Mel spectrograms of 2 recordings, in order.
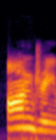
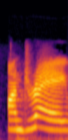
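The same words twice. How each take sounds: First: The stress is on the first syllable. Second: The stress is on the second syllable. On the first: "Andre with an accent on the first syllable" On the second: "Andre with an accent on the second syllable"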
